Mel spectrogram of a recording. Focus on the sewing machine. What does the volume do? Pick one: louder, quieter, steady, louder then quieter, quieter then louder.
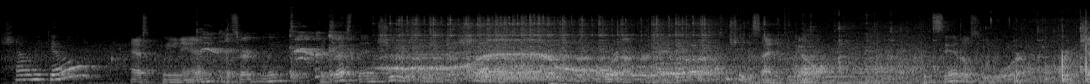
quieter.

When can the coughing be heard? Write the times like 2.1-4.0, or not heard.
1.9-3.6, 8.0-8.8.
